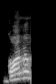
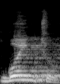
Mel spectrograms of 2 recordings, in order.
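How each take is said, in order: First: The two words are run together into one. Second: The two words are said separately and fully.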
